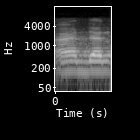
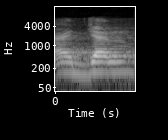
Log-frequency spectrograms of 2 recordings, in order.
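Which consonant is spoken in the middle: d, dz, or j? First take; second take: d; j. First: The middle consonant is a plain d. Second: The middle consonant is a j. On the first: "Ada yang adan" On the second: "ada yang ajan"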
